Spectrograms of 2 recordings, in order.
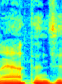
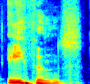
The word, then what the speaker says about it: Athens: So he and Athens is not Athens, it's Athens.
